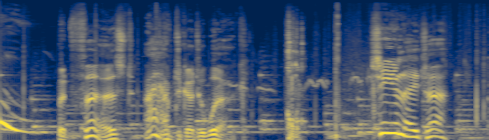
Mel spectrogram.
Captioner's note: oinks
